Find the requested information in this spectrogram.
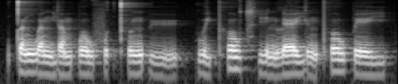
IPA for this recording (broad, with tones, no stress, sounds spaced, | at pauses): t̪ ɐ˧ ŋ w ɐ˨ ŋ j ɐ˨ m p o˨ w f ʊ˧ k̚ t̪ʰ ʊ˨˥ ŋ p yː˨˩ | kʷ e˨˩ j pʰ o˥ w t͡sʰ iː˨˩ n l ɛː˨˧ j ɪ˨˩ ŋ pʰ o˥ w p e˧ j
